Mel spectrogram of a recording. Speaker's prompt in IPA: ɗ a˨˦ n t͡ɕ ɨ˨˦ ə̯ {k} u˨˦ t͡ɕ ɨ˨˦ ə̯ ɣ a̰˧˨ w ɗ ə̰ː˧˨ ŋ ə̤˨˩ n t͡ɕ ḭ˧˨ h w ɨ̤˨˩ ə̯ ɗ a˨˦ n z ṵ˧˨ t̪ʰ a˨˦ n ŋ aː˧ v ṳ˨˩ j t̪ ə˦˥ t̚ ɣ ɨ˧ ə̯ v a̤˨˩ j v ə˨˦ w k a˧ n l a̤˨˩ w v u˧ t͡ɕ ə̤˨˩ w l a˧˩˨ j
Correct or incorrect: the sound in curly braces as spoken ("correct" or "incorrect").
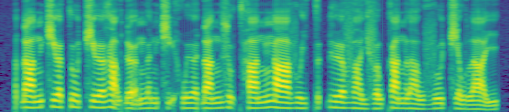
incorrect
